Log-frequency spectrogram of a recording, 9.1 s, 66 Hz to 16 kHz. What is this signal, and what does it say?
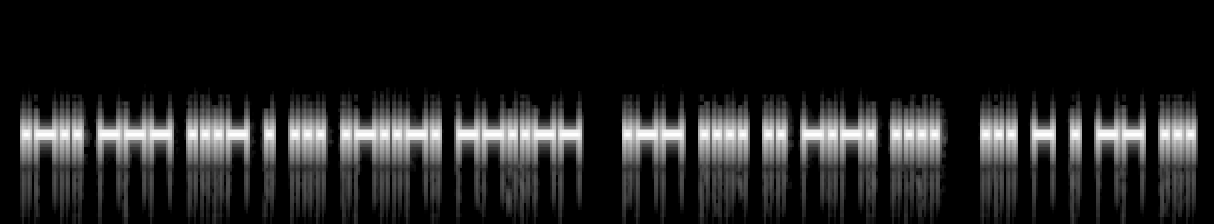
Morse code, heard as a keyed tone, about 25 wpm, 600 Hz. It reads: LOVES", WHICH STEMS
